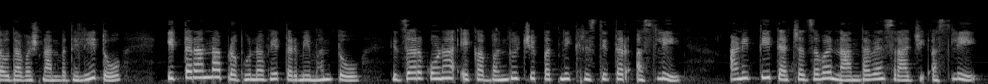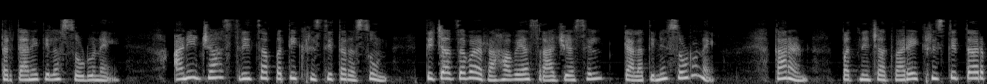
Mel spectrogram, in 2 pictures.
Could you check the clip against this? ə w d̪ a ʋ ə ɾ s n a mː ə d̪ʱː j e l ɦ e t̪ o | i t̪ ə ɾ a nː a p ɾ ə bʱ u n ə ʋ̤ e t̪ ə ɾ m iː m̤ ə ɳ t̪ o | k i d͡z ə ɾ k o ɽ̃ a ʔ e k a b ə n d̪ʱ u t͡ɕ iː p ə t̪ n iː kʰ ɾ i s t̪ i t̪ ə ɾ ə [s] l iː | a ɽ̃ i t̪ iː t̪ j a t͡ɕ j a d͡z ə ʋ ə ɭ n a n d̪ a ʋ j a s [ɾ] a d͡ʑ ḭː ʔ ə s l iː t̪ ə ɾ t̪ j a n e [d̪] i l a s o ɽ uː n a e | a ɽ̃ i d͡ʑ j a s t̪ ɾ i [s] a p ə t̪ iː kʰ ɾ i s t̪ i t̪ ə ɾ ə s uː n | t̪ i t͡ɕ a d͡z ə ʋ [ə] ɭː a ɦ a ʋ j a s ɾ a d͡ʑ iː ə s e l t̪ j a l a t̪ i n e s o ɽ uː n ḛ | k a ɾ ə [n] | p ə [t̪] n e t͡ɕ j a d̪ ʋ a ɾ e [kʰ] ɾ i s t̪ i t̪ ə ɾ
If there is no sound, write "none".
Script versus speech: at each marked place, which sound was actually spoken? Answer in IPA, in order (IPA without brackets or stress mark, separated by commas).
s, ɾ, t̪, t͡s, ə, ɳ, t̪, kʰ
